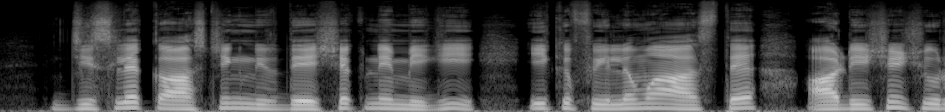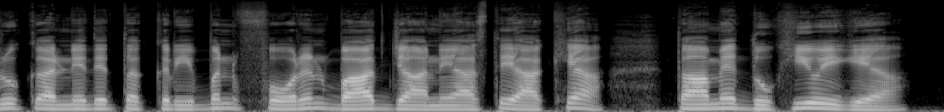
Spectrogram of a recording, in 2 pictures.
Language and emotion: Dogri, sad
